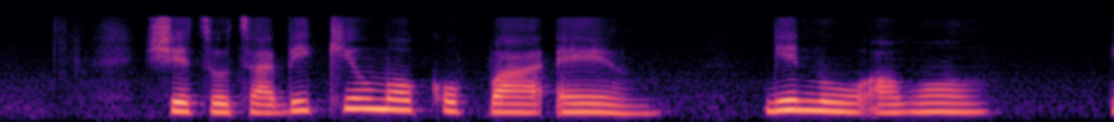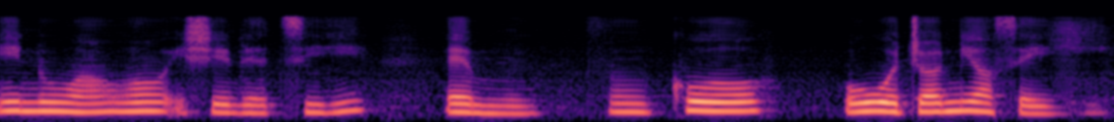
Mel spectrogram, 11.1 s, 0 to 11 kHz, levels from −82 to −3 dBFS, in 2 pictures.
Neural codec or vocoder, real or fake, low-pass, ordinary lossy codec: codec, 16 kHz, 0.2 kbps, FocalCodec; fake; 7.2 kHz; none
